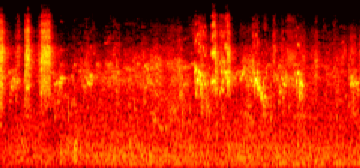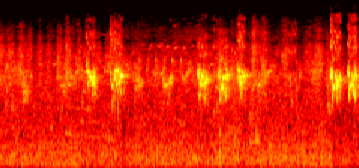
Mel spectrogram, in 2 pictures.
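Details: Last season's baby budgerigars, now grown, in their new aviary; clusters of quick high chirps separated by short quieter gaps, with soft background warbling.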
